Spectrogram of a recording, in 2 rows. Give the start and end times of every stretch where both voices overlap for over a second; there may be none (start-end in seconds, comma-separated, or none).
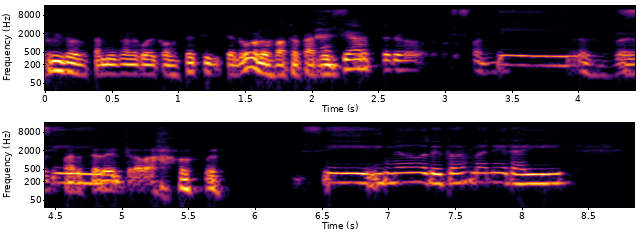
3.4-5.1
